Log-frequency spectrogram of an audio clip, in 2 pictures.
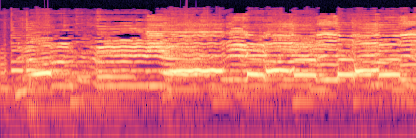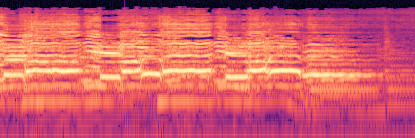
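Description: Yodelers singing a yodel with sharp leaps between notes, over a plucked-string accompaniment; the singing eases off just before the end.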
